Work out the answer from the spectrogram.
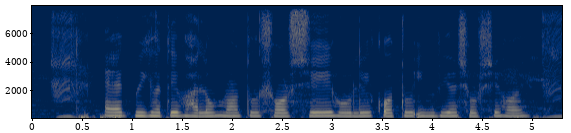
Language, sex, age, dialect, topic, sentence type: Bengali, female, 18-24, Rajbangshi, agriculture, question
